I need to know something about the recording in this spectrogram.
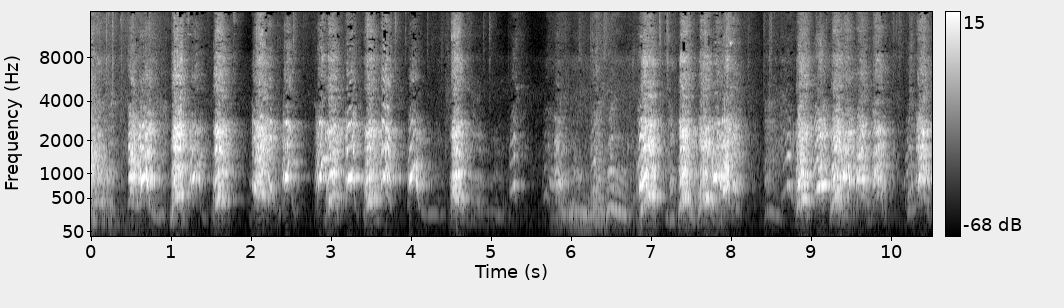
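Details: Barking for attention during play with three Malinois: dense runs of harsh barks, a short lull with softer grumbling noises, then more rapid barking in clusters.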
